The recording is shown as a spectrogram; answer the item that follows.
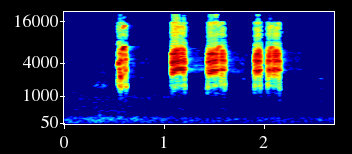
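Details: Sindhi black francolin kept by its owner and no longer fearful, giving its first call: a brief grating opener followed by four loud, buzzy, rasping notes ending in a clipped double.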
